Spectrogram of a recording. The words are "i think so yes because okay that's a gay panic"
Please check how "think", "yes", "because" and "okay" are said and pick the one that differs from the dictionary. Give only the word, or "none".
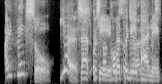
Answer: because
